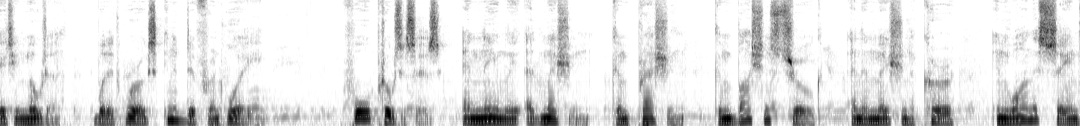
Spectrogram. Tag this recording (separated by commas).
Speech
